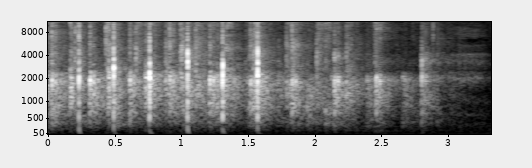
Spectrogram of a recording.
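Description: Applause from an audience for a woman who dares to talk about opening up to other people, a dense patter of many hands with a few sharper claps standing out, steady for about three seconds before thinning out and fading.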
